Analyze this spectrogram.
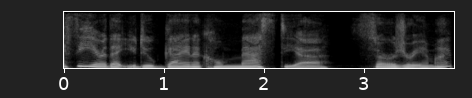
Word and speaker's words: gynecomastia: So speaking of Vic, I see here that you do gynecomastia surgery. Am I pronouncing that right?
